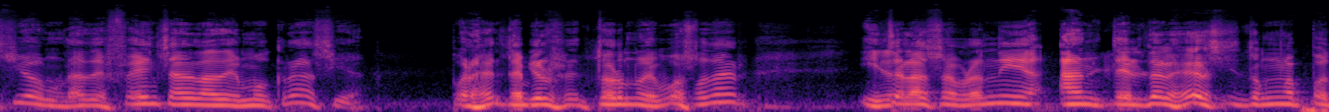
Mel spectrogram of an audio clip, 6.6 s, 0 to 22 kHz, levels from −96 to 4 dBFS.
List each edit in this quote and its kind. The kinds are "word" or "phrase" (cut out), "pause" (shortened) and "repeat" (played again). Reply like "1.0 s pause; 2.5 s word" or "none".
2.6 s word; 3.5 s word; 4.4 s word; 5.7 s word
